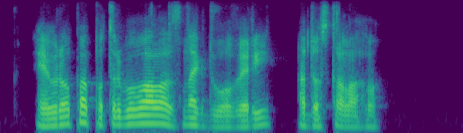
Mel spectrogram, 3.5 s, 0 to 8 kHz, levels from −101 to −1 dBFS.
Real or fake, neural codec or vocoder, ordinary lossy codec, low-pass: real; none; Opus, 16 kbps; 7.2 kHz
